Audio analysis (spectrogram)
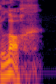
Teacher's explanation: this CH that you make in your throat, this doesn't exist elsewhere in English. It's a Scottish word.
